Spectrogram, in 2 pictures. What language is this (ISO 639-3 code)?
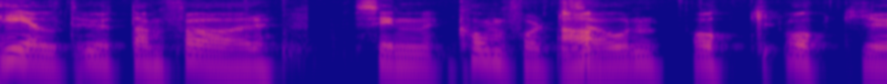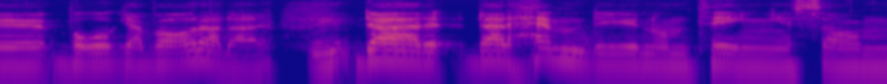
swe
